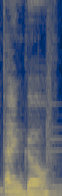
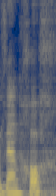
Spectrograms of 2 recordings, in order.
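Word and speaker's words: Van Gogh: Vincent Van Go. I think it's actually Van Hal.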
